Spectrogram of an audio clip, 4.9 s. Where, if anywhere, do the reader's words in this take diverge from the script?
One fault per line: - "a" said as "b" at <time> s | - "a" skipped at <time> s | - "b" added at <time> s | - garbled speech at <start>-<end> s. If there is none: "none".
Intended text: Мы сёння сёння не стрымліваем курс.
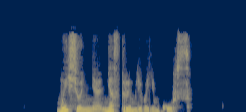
- "сёння" skipped at 2.0 s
